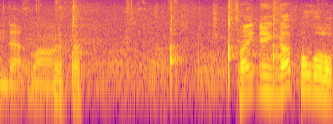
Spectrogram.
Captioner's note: laughs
